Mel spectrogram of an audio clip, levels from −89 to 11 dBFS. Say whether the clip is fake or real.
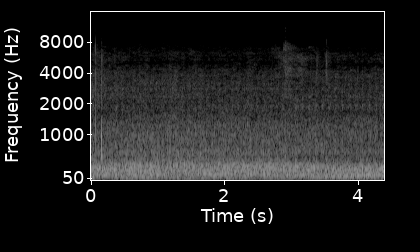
fake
